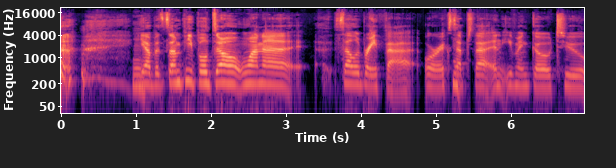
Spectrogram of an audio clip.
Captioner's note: laughter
